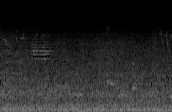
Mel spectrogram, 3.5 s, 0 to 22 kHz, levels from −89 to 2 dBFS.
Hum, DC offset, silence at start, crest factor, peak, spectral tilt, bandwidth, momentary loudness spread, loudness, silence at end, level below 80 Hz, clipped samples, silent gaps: none; under 0.1%; 0 s; 12 dB; -34 dBFS; -6 dB/octave; 16 kHz; 1 LU; -48 LUFS; 0 s; -56 dBFS; under 0.1%; none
